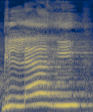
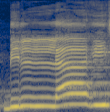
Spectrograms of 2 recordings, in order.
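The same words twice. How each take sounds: First: The l sound is short and clipped. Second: The l sound is held and drawn out. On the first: The speaker calls it wrong. "ce n'est pas billahi" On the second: The speaker calls it right. "Je retiens un petit peu la lettre pour laisser couler le son"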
